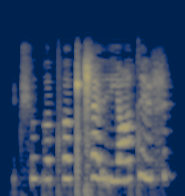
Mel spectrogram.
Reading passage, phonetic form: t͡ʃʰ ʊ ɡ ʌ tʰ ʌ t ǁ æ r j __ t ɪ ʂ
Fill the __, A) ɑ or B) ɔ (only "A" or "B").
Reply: A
